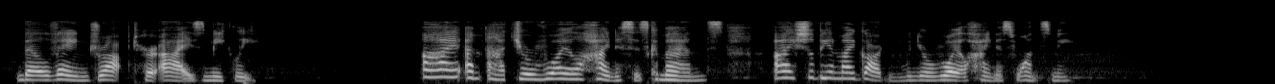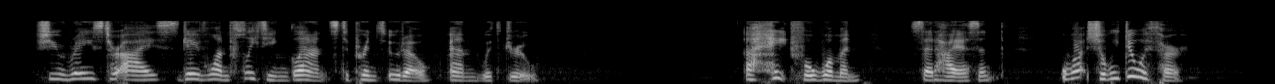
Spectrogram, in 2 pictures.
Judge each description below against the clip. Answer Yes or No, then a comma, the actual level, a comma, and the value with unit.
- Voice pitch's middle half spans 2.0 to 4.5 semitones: No, average, 5.1 semitones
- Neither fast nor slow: No, slow, 115 wpm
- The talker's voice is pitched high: Yes, high, 210 Hz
